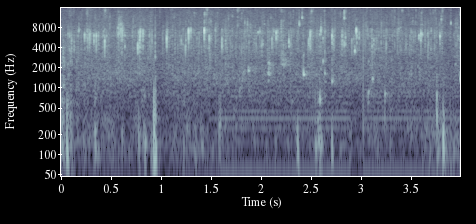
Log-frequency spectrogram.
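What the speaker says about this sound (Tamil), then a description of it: "கொஞ்சமாக தண்ணி சேர்த்து" Water poured in a thin trickle into a pan of cooking sauce, a soft splashing dribble with brief drips, close and fairly quiet, no voices.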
